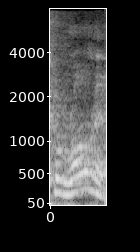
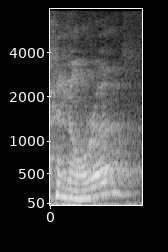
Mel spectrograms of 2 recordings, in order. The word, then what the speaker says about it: Corona: But it's Corona, not Kenora.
